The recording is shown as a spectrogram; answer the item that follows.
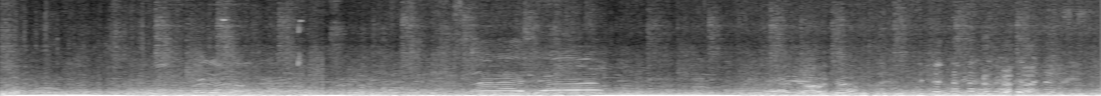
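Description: Car meet ambience: cars' engines running with a low, steady drone that swells and drops, under crowd chatter and voices calling out.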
